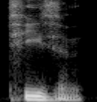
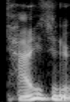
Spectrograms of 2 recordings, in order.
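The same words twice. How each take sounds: First: "Tizen" with an EE sound, as in tea; first syllable like "tee". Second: "Tizen" with a long I, as in tie; first syllable like "tie". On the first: Co-host unsure of the platform's name, "Tizen" pronounced TEE-zen. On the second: Co-host unsure of the platform's name, "Tizen" pronounced TIE-zen. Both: Shown as a demonstration. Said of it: "is it Tizen or Tizen".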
